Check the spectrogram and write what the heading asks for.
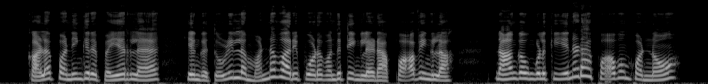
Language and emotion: Tamil, fearful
